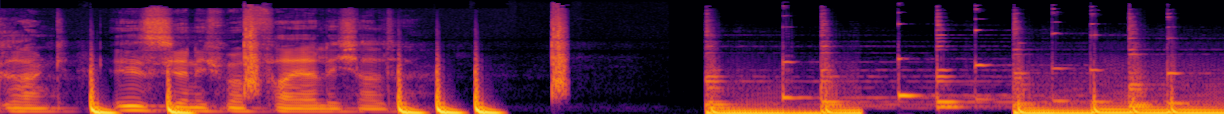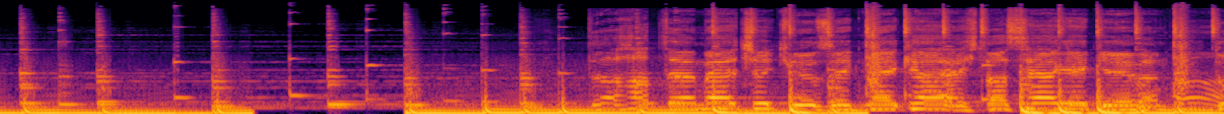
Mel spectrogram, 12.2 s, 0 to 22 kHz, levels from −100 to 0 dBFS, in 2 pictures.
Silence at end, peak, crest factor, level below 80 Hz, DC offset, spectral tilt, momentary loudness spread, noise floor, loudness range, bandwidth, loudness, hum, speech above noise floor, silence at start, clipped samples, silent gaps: 0 s; -2 dBFS; 16 dB; -20 dBFS; under 0.1%; -5.5 dB/octave; 10 LU; -76 dBFS; 5 LU; 17.5 kHz; -20 LUFS; none; 59 dB; 0 s; under 0.1%; none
